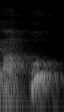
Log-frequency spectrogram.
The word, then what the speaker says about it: বাক্য: যায় ইয়া উচ্চারণ করে কিন্তু বাংলায় আমরা সেই বর্ণটাকে একটু জোর দিয়ে উচ্চারণ করি বাক্য আবার ঠিক সেরকমই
